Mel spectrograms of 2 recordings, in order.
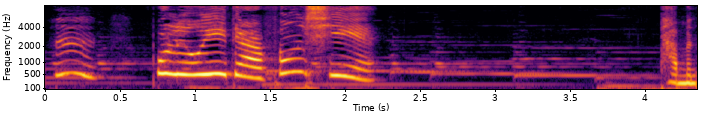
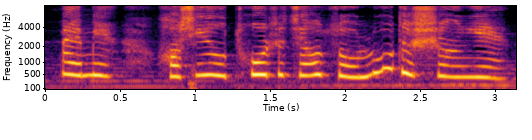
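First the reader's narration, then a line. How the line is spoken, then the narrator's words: Quiet voice. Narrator (Chinese): 米莉小声说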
